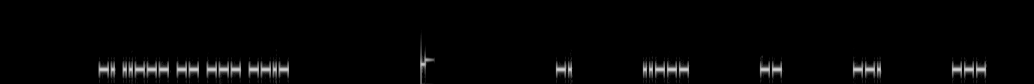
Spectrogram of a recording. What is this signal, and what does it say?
Morse code, heard as a keyed tone, about 40 wpm, spaced as for 17 wpm, 700 Hz. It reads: N2MOQ N2MGO
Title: USA Call Signs - 5 Characters - 8x Character Spacing - 40wpm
